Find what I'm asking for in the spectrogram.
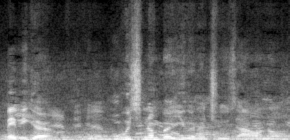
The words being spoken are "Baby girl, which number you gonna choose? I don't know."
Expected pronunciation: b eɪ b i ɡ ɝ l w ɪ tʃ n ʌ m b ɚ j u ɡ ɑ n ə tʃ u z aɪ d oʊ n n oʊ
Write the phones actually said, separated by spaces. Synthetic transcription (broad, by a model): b eɪ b i ɡ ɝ w ɪ tʃ n ʌ m b ɚ j u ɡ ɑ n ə tʃ u z aɪ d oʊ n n oʊ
